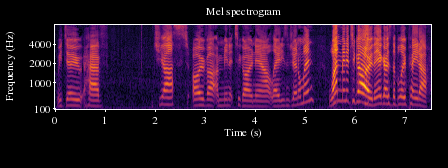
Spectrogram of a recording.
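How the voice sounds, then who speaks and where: A woman from Sydney with a loud, bubbly, chatty manner, giving live commentary on a sailing race from a media boat. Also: medium pitch, normal speed, clean tone, no echo. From Australia.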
